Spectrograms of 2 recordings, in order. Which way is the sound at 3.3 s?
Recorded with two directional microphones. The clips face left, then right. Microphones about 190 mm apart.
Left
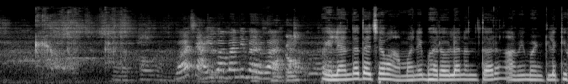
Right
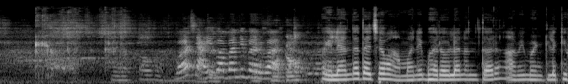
50° left (ahead or behind).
